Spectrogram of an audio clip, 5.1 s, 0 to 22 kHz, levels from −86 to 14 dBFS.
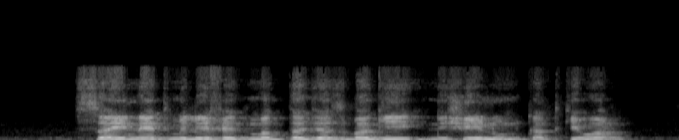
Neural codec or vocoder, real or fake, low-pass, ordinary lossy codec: none; real; 10.8 kHz; Opus, 16 kbps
